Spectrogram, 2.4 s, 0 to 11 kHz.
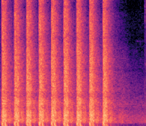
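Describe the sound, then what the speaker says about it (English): Nine sharp, loud shots from a Jericho 941 pistol fire in rapid, evenly spaced succession, followed by a brief ringing fade. "I can load in another round, drop the rack, keep on firing"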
